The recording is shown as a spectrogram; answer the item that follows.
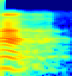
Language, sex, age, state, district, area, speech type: Marathi, male, 60+, Maharashtra, Ahmednagar, urban, conversation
